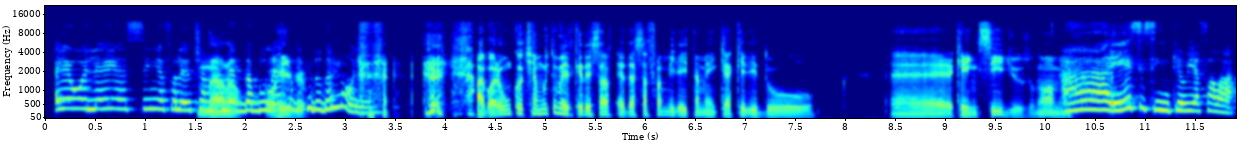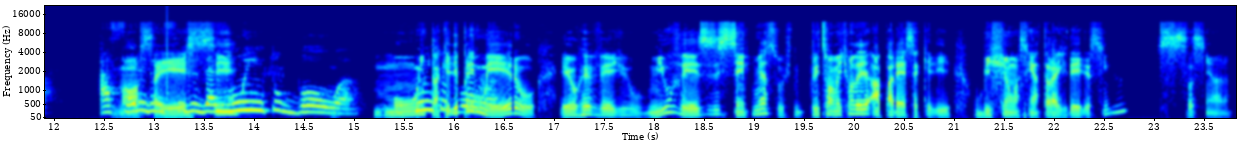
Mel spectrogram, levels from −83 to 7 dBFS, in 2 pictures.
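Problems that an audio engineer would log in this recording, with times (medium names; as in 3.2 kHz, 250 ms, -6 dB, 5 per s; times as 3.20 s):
13.13 s: pop -16 dBFS
19.66–19.68 s: dropout 23 ms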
